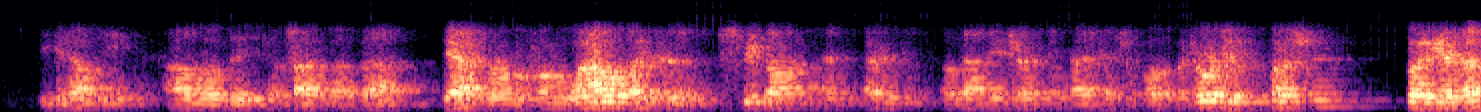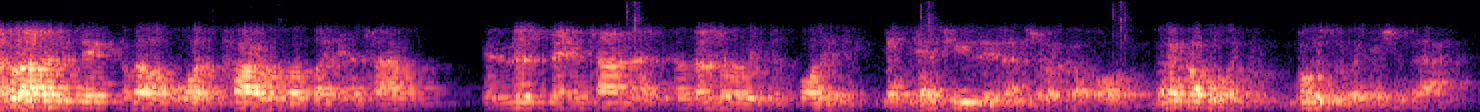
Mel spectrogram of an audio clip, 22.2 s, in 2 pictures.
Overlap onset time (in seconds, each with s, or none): none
